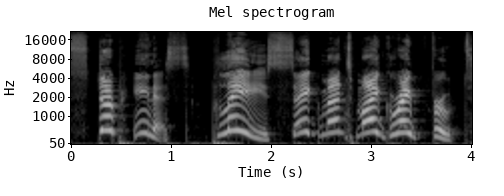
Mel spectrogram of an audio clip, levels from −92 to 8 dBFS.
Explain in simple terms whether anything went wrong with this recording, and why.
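Nothing went wrong here; there are no glitches, dropouts or other technical hiccups to point to anywhere in these sounds.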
